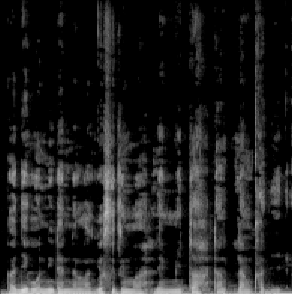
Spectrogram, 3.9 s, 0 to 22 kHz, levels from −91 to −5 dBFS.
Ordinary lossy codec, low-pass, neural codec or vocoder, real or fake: none; none; none; real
